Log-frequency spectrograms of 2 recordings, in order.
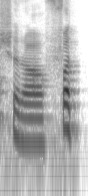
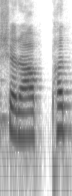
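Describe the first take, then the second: First: The middle consonant is an f sound. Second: The middle consonant is an aspirated p. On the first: The speaker calls it right. "हमने क्या कहा" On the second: The speaker calls it wrong. "शराफत नहीं बोला हमने"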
